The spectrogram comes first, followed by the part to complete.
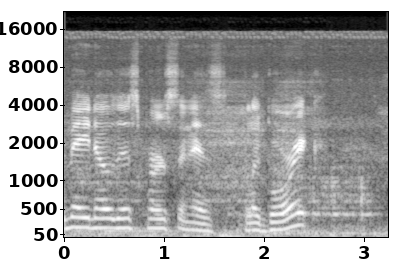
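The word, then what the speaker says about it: Gligorić: And you may know this person as Gligoric. And I've heard in one of the videos, Kasparov, Gary Kasparov, pronounces it Gligorich.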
